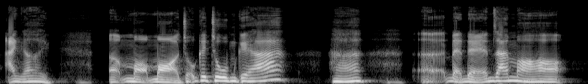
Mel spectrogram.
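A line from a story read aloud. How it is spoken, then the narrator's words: Frightened, on verge of tears. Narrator (Vietnamese): thằng Bảy nhớ đến chuyện hôm qua bị con quỷ nó dìm thì mếu máo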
